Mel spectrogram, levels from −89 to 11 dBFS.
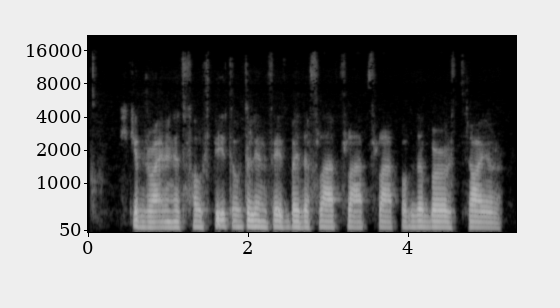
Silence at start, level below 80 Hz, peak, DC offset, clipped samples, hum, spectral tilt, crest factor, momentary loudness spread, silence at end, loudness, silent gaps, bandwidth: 0.4 s; -60 dBFS; -4 dBFS; under 0.1%; under 0.1%; none; -8 dB/octave; 16 dB; 5 LU; 0.2 s; -21 LUFS; none; 15.5 kHz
